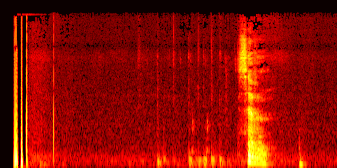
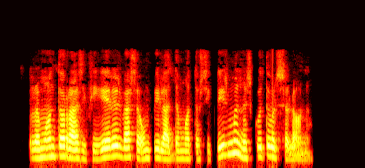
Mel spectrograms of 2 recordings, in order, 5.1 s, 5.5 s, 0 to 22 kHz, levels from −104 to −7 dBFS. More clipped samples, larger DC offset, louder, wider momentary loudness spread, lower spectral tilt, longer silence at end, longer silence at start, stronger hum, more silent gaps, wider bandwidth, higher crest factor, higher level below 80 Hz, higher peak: neither; neither; about the same, -23 LUFS vs -21 LUFS; first, 28 LU vs 12 LU; second, -4.5 dB/octave vs -7.5 dB/octave; second, 0.5 s vs 0.85 s; second, 0.2 s vs 0.45 s; neither; neither; first, 16.5 kHz vs 7.4 kHz; first, 28 dB vs 20 dB; first, -44 dBFS vs -66 dBFS; about the same, 0 dBFS vs -2 dBFS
